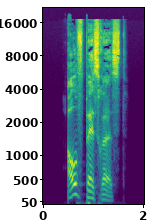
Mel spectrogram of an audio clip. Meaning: second-person singular dependent subjunctive I of aufbessern
- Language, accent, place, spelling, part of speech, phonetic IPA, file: German, Germany, Berlin, aufbessrest, verb, [ˈaʊ̯fˌbɛsʁəst], De-aufbessrest.ogg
